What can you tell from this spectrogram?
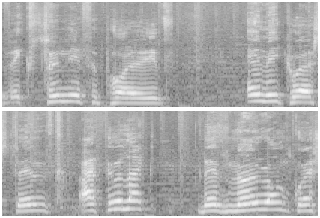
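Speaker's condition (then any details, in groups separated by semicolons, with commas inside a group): Cerebral palsy; from birth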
